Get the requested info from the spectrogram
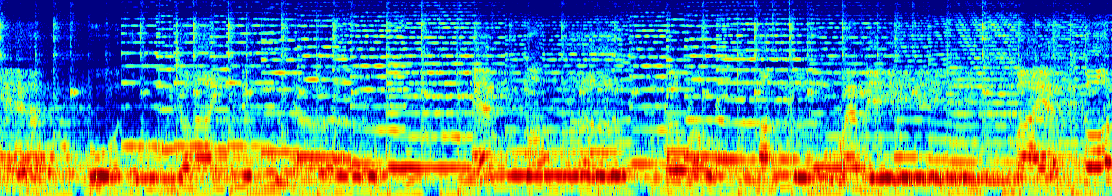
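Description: A man singing into a microphone with a live electronic keyboard accompaniment and a steady bass beat, played through a PA system.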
